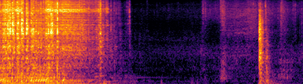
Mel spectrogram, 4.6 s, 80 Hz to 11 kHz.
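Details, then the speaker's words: 1985 Honda Civic parked 16 years, after fresh oil and cleaned battery connections: with fuel poured into the carburetor it catches with a rough, uneven roar for about 1.5 seconds, then dies. "That is unbelievable. It ran. It just started."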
